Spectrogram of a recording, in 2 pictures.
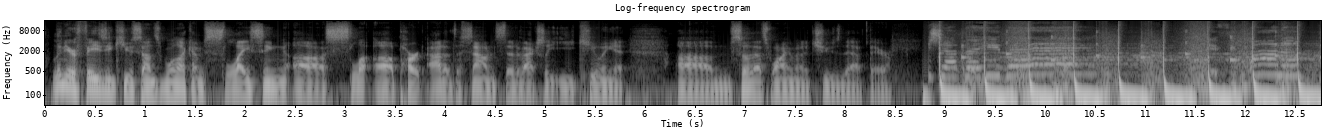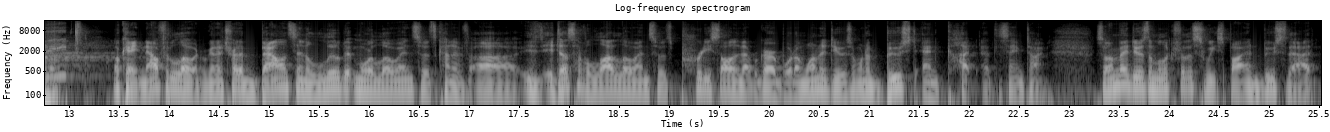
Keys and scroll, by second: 8.6 space, 12.8 space, 25.4 space.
